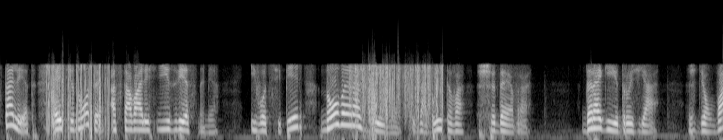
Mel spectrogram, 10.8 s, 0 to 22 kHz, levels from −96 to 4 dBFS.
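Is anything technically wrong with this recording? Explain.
Yes. The speech has three kinds of technical fault.

Throughout, the audio carries the Bluetooth CVSD headset codec at 64 kbps, and its damage is plainly audible. CVSD sends one bit per sample saying only whether the signal should step up or down, with an adaptive step size. Nothing above 4 kHz survives, so the sound is narrowband. Loud high-frequency content outruns the step and distorts, sibilants turn scratchy, and a granular hiss sits underneath. On a spectrogram, energy stops sharply at 4 kHz, with a noise floor spread across the band below.

Cable scratch noise appears from 0.67 to 1.66 s and again from 5.22 to 6.64 s, somewhat louder than the speech itself. It sounds like rustling, uneven scratching laid over the speech. The likely cause is a worn cable, connector or control being moved, its contact resistance fluctuating rapidly. 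The waveform shows dense, irregular spiky bursts in those stretches, and the spectrogram shows broadband vertical smears that are patchy rather than steady.

Unconcealed Bluetooth headset packet loss occurs between 4.50 and 4.56 s. About 22.5 ms of audio, a handful of short voice packets, is missing, scattered over 45 ms, with the longest single gap 11.2 ms. The link inserted silence or an idle pattern instead of concealing the loss, so the speech is briefly chopped and crackly, with abrupt edges. The waveform shows tiny flat gaps with hard cutoffs, and the spectrogram shows thin vertical blank slivers.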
